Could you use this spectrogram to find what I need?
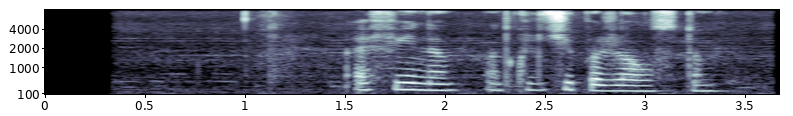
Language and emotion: Russian, neutral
